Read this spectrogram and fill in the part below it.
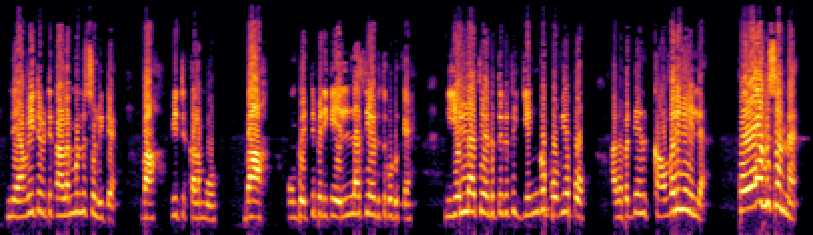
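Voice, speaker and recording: A woman voicing a fast, scolding grown daughter. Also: sits high, no echo, natural voice, poor audio. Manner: scolding, rapid rhetorical questions. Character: exasperated grown daughter scolding her mother. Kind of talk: cartoon voice acting.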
